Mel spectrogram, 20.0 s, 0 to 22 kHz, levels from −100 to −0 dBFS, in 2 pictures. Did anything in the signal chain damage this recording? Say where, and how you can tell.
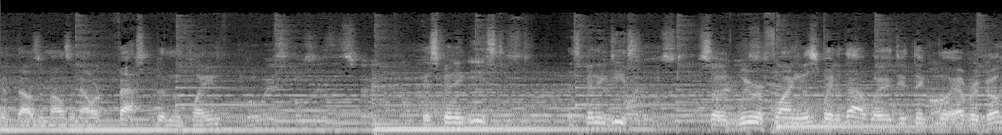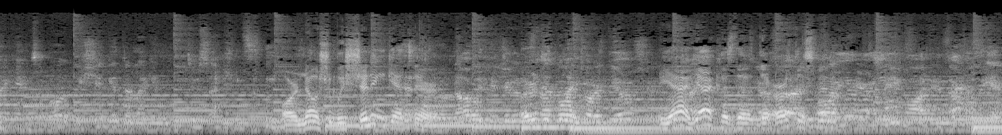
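No, nothing in the chain audibly damaged this audio, and no stage leaves a mark worth tracing.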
